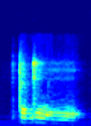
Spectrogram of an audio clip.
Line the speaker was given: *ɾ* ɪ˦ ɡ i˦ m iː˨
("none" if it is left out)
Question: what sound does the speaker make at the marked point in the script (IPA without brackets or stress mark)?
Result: t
